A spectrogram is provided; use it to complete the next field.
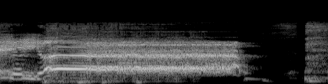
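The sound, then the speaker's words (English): Several people scream loudly as they roll down a hill, a sustained scream lasting about two seconds, then cutting off, leaving brief faint rustles and a short burst of noise. “Okay, as you're rolling down the hill, do you scream?”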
